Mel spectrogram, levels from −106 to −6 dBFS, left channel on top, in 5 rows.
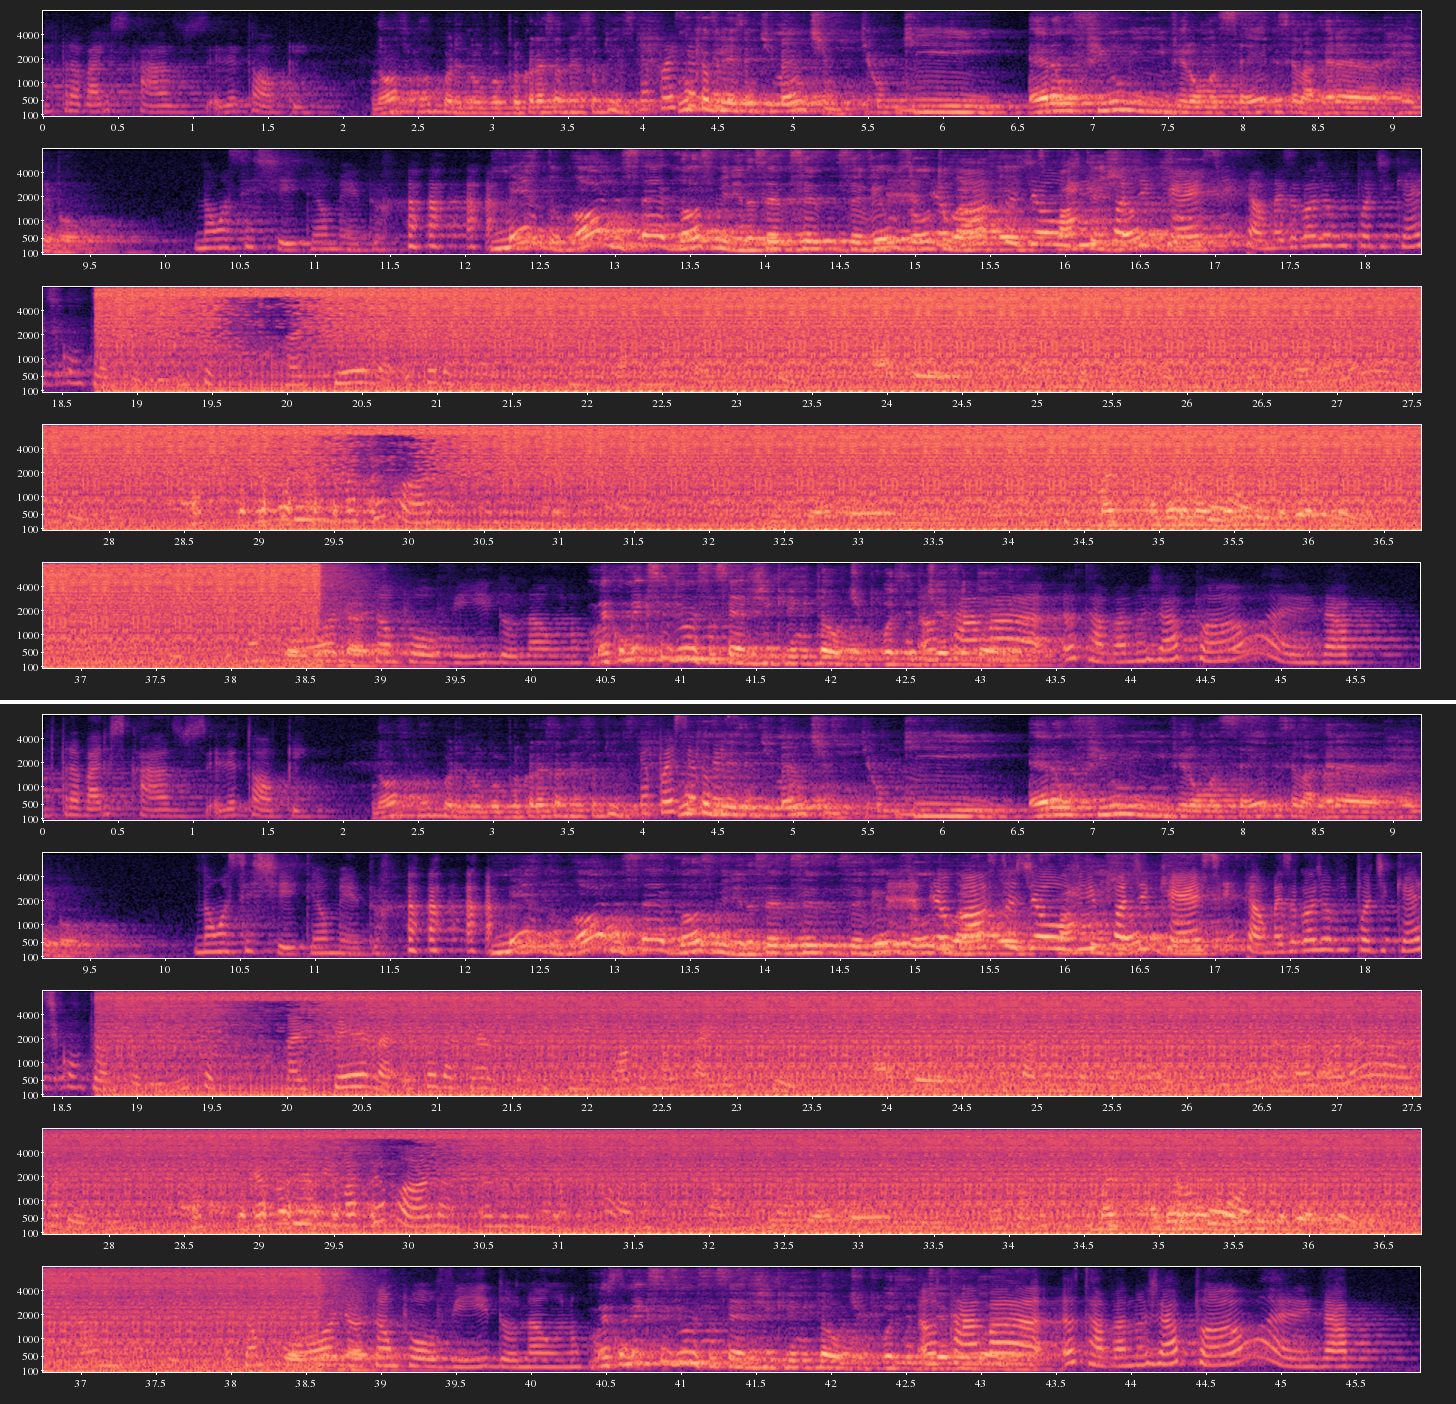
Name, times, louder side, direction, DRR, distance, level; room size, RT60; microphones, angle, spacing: voice 1, 0.0-1.8 3.9-4.6 4.9-5.1 5.7-6.0 10.2-12.2 14.8-23.5 24.8-28.5 28.9-31.7 31.9-32.7 33.9-34.6 34.9-35.8 36.9-40.5 42.6-45.4, right 3 dB, 85° right, 7 dB, 2.1 m, -32 dB
voice 2, 2.2-4.0 4.2-9.5 12.2-17.2 23.9-24.6 28.4-29.4 29.7-29.8 31.0-31.2 32.2-33.7 34.5-36.5 38.2-39.0 40.4-43.3, left 1 dB, 25° left, 5 dB, 4.1 m, -27 dB
sound 1, 18.7-38.6, left 7 dB, 55° left, 1.7 m, -20 dB
29.0 x 26.0 x 7.9 m, 1.2 s
head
